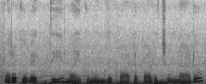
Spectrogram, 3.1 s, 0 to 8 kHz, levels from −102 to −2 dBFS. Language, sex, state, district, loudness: Telugu, female, Telangana, Komaram Bheem, -15 LUFS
